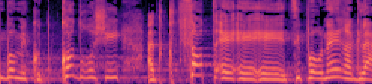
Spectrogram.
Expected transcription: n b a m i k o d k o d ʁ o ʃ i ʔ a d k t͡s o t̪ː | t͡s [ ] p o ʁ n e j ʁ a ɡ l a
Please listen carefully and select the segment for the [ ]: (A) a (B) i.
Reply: B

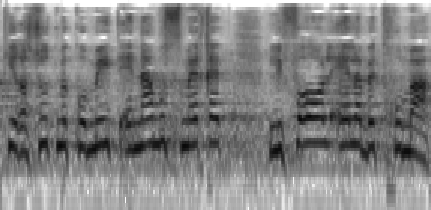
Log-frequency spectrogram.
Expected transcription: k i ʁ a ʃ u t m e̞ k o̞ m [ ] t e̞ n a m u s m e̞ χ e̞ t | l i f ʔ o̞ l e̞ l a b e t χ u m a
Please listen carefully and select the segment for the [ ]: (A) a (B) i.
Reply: B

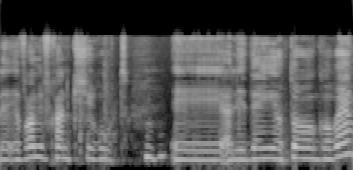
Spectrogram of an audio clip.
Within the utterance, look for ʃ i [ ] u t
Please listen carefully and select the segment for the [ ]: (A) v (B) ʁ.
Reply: B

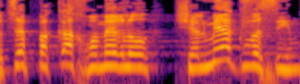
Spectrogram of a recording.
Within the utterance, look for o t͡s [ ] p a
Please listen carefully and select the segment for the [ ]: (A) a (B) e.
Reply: B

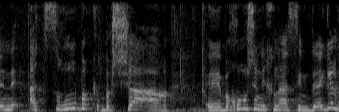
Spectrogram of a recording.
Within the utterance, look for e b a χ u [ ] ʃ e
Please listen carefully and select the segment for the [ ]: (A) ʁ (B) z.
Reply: A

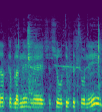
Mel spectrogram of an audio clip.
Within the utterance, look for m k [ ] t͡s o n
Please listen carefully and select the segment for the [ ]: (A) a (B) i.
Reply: B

